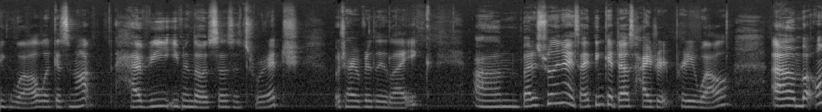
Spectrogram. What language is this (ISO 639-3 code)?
eng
